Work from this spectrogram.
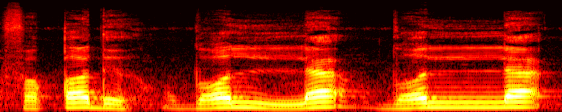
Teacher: بتاتا رہوں ساتھ ساتھ یہ ضاد کا اور دوسرا ضا کا ضاد کا مخرج ہے زبان کی بائیں کروٹ کو آپ اوپر والی داڑوں کے ساتھ جب ٹچ کریں گے تو ضاد صحیح طرح سے ادا ہوگا فقد ضل سواء السبیل واو الف مد زبر وا 4 سے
